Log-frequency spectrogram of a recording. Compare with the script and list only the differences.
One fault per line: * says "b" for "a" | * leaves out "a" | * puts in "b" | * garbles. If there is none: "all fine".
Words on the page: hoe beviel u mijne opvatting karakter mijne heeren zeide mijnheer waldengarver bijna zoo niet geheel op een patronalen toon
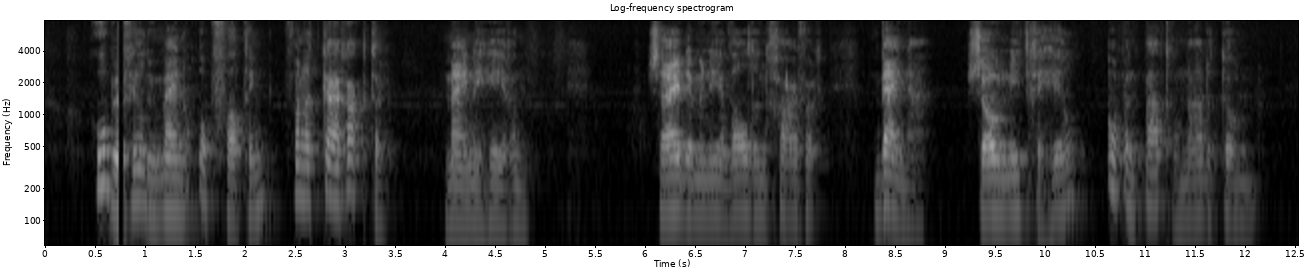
* puts in "van het"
